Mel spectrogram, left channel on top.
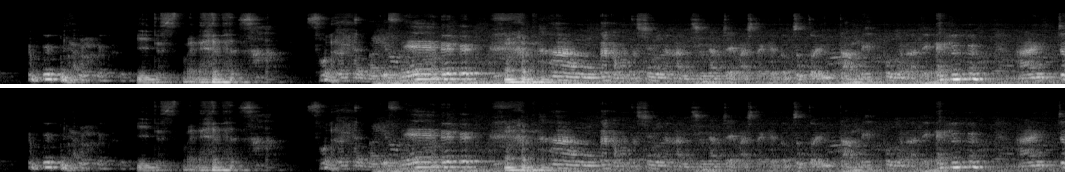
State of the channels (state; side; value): quieter; right; 5.9 dB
